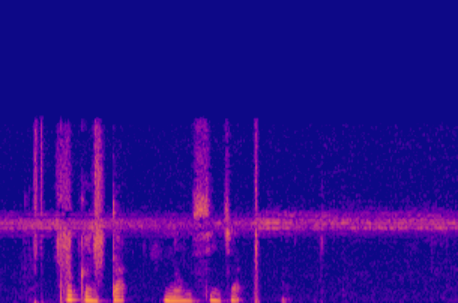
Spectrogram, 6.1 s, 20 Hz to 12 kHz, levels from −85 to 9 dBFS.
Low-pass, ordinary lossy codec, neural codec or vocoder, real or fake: 7.2 kHz; AAC, 48 kbps; none; real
